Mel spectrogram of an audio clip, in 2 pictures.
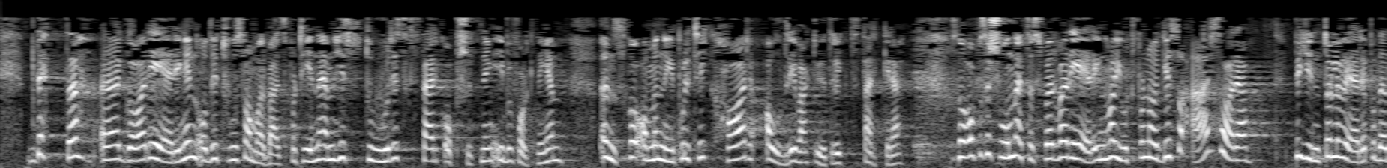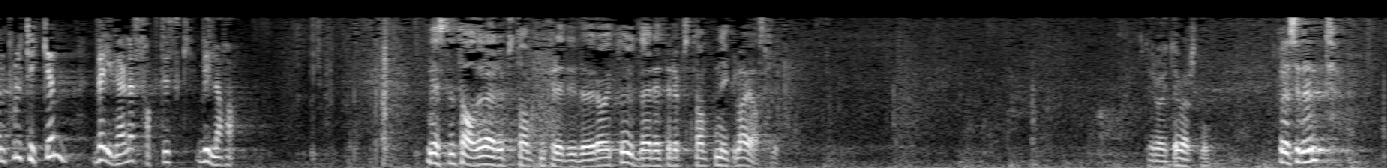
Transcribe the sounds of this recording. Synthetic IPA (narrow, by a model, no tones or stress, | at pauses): d̪ɛt̪ːəɡɑːɾɛjeːɾɪŋənɔd̪ɪt̪ʰuːsɑmːɑɾbæɪd̪spɑʈiːənəɛːnɦɪst̪uːɾɪskst̪æɾkɔpʂʉt̪nɪŋɪbəfɔlknɪŋən | ʔœnskəʔɔmɛnːyːpʰʊlɪt̪ʰɪkːhɑɾɑld̪ɾɪʋæʈːʉːt̪ʰɾʏkt̪st̪æɾkəɾəsɔnɔɾɔpʊsɪʂuːnn̩ɛt̪ːəʂpœɾʋɑɾɛjeːɾɪŋənhɑɾjʊʈːfɔɳɔɾɡəsɔʔæɾsɑːɾəb̥əjʏnt̪ɔlɛʋeːɾəpʰɔd̪ɛnpʰʊlɪt̪ʰɪkːənʋɛlɡæɳəfɑkt̪ɪskʋɪlːəɦɑ̰ː | nɛst̪ət̪ʰɑːləɾæɾɾɛpɾəsn̩t̪ɑnt̪n̩fɾɛd̪ɾɪd̪əɾɔʏt̪əɾd̪æɾɛt̪əɾɛpɾəsn̩t̪ʰɑnt̪n̩ɪkʊlɑjɑ̰st̪ɾɪ | ɾɔʏt̪əɾʋæʂṵːpʰɾɛsɪd̪ɛnt̪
